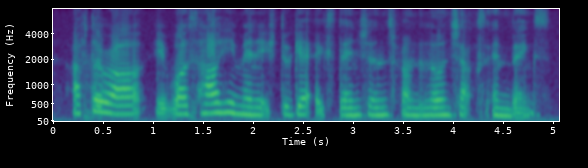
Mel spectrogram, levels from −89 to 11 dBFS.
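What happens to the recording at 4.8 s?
Nothing goes wrong at 4.8 s: the speech carries on intact there, with no dropout, click, distortion or other fault at that moment.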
